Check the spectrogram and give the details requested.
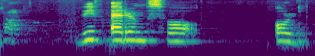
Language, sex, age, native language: Icelandic, male, 9, Icelandic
